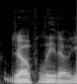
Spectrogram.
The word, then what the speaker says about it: Polito: The great Joe, is it Polito, I believe is how you pronounce it? Yes, Joe Polito.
